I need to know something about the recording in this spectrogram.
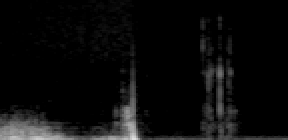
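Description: A sharp knock sounds as a hand touches a turntable.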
